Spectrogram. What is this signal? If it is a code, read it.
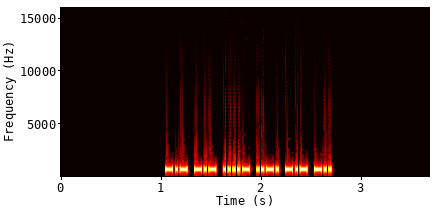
Morse code, heard as a keyed tone, about 52 wpm, 700 Hz. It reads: KK4FKD
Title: USA Call Signs - 6 Characters - 6x Character Spacing - 50wpm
